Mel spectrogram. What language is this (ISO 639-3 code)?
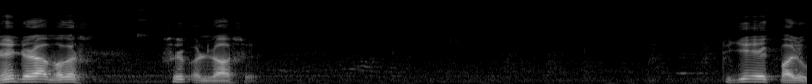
urd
